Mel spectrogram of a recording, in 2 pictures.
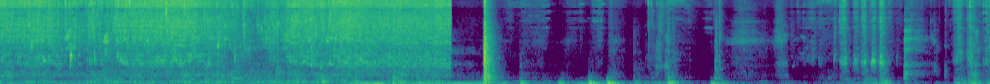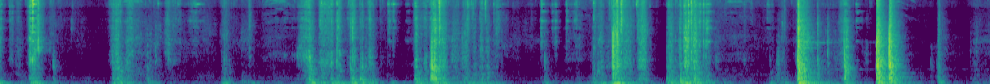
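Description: Tap water running in a steady spray over a fish in a steel sink, cutting off suddenly about seven seconds in. Then a kitchen knife scraping over the fish's scales and cutting it on a plastic cutting board, in short uneven strokes with pauses between.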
